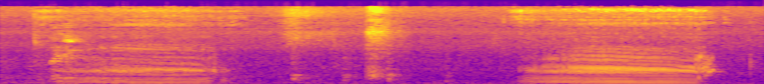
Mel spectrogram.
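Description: A pug snores in long, rumbling breaths, each drawn-out rasp lasting about two seconds.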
